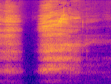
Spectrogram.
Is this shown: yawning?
yes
